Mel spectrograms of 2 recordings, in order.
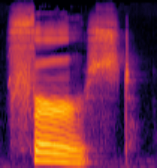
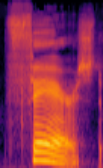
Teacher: But the secret is to transition smoothly and directly from the consonant to the R, skipping the vowel in the middle, no matter what vowel is written in, skipping it, there is no vowel, and making the R a little longer.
